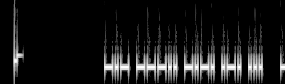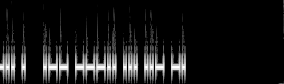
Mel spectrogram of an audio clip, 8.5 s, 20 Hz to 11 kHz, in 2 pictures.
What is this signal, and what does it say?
Morse code, heard as a keyed tone, about 30 wpm, 700 Hz. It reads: K8CRS DE W8SUN
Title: USA Callsign DE Callsign - 5 Characters - 30wpm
